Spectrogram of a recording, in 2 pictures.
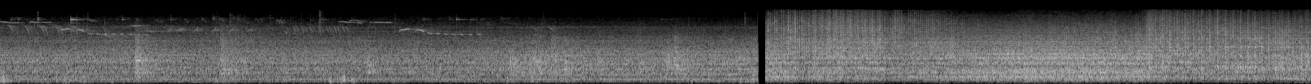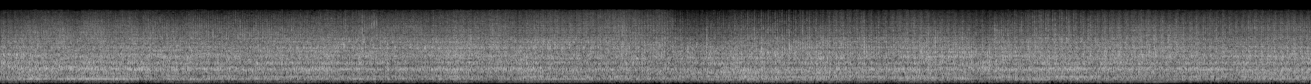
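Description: A steady engine hum with a few short high chirps, then, after an abrupt cut about seven seconds in, a stump grinder's spinning cutting wheel chewing into a tree stump: a louder, dense, even grinding over its engine that holds to the end.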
